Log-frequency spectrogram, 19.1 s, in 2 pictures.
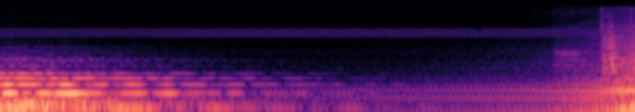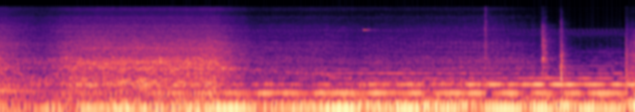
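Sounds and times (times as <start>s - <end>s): faint crickets: 0.1s - 9.2s, 13.6s - 19.0s
low music drone: 7.7s - 19.0s
motor scooter engine: 8.3s - 17.9s.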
